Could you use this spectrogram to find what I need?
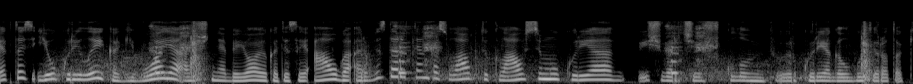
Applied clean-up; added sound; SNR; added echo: none; Gasp + Sliding door; 11 dB; none.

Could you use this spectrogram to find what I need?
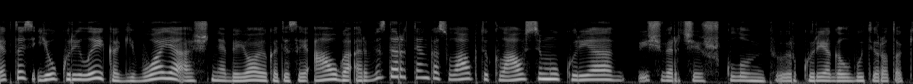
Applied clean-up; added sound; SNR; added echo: none; none; none; none.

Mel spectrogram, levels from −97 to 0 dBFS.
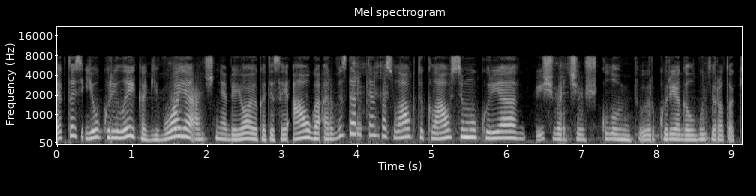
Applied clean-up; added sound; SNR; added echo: neural separator model SepFormer DNS4.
